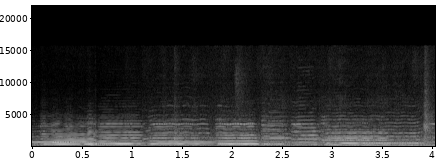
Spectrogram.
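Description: Violin music: a bowed melody of held notes with vibrato, changing note about every half second.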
